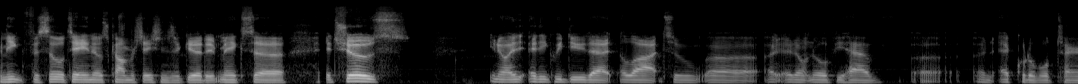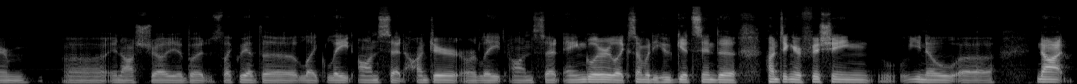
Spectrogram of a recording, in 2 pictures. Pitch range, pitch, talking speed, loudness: 95-110 Hz, 105 Hz, 180 wpm, -29 LUFS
